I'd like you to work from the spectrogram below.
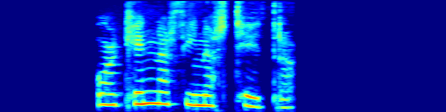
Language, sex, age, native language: Icelandic, female, 9, Icelandic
